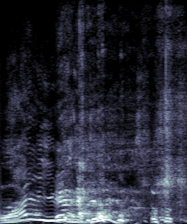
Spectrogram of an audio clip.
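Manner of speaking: high, slow, laughing plea; laughing disbelief. Retold or imitated. Pleading with the hostesses, high slow laughing disbelief. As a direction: stretch it out, half laughing in disbelief.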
